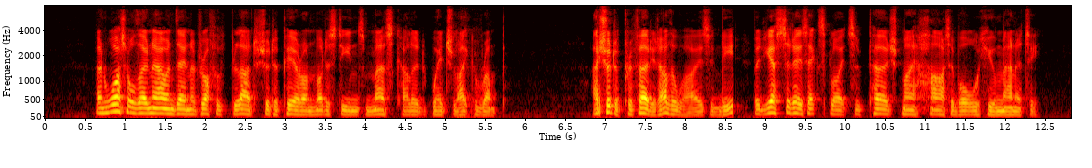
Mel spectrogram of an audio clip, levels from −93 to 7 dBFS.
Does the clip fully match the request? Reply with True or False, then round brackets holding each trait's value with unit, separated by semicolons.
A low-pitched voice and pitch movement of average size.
True (110 Hz; 4.0 semitones)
